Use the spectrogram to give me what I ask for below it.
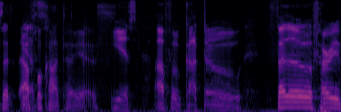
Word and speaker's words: Affocatto: It's affocatto, right? Is that how you would pronounce Yes, it? affocatto, yes.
